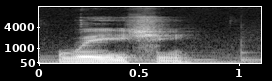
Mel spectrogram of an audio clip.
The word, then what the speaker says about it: weight: Vamos colocar um font size de 25, um font weight bold e chamo de font weight, mas é font way, né? A pronúncia correta.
